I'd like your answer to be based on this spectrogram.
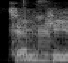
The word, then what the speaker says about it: Tam Ky: Am I even saying it right? Like Tam Ky is fine, and both of us are going to be saying all of the words incorrectly.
